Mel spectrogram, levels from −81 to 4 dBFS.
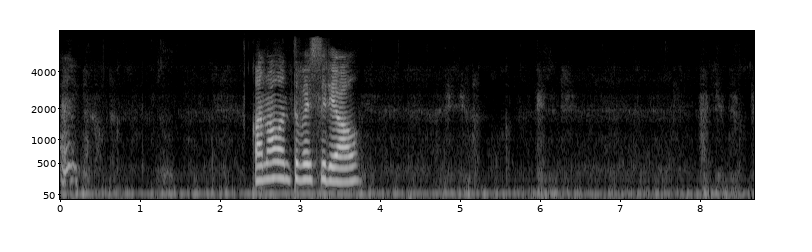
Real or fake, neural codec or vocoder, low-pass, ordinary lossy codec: fake; codec, 16 kHz, 4.8 kbps, FACodec; 7.2 kHz; AAC, 32 kbps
